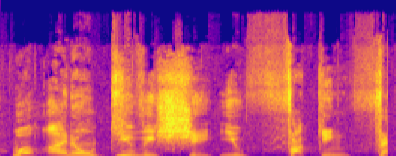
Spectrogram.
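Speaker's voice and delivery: high, loud bratty cursing; acted angry retort; defiant. A narrator's reading. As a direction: sneer back high, slowing on the insult. Martha curses back at Alice.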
